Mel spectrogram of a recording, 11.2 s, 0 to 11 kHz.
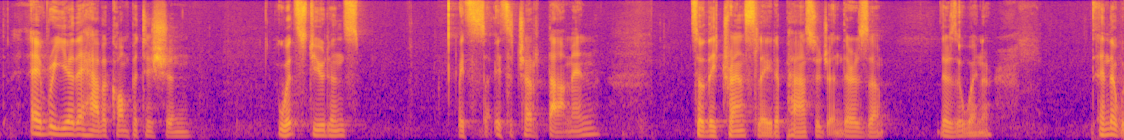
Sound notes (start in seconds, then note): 5.1 speaks foreign language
